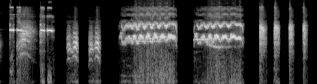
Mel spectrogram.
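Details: Male bamboo flycatcher (sikatan bambu) in loud song, used as a master recording for training young magpie robins: squeaky high chirps, then two long buzzy rattling bursts, ending in quick sharp ticks.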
